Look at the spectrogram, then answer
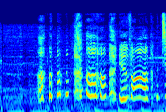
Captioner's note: laughter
